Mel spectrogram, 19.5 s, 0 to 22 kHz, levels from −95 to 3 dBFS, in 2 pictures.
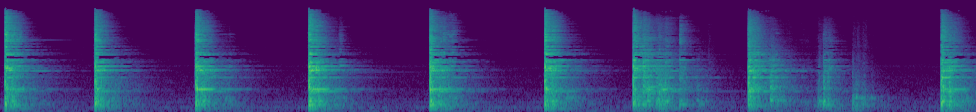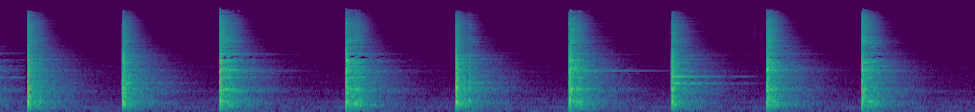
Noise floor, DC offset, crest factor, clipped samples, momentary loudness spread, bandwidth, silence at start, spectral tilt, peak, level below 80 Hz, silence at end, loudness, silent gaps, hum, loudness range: -72 dBFS; under 0.1%; 28 dB; under 0.1%; 20 LU; 16 kHz; 0.05 s; -2 dB/octave; -2 dBFS; -64 dBFS; 0.85 s; -26 LUFS; none; none; 5 LU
